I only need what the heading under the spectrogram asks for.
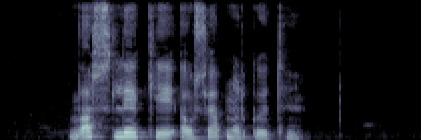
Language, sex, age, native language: Icelandic, female, 30-39, Icelandic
